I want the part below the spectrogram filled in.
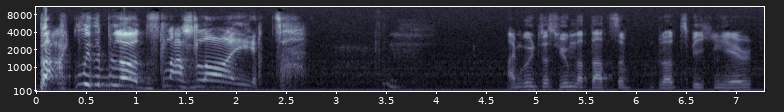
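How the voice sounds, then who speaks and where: A man's voice: high-pitched, slow pace, pauses often, bright, forceful tone. A man reading a story aloud theatrically and chatting casually with friends. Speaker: co-host reading fan fiction aloud.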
